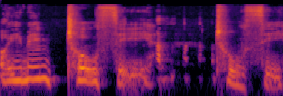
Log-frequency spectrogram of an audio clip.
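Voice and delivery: put-on disdainful, superior tone. Retelling a shop worker correcting the speaker's pronunciation: mock-haughty correction. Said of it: "very haughtily corrected me".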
